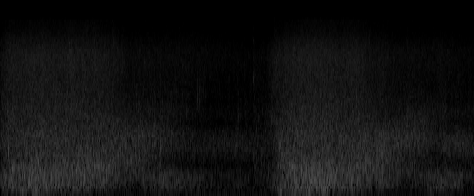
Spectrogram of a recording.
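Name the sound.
sea waves washing ashore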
